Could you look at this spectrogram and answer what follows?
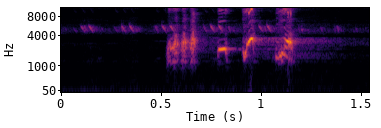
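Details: Single lively phrase from a decoy bulbul: a rush of rich, rolling whistled notes rising and falling, preceded by soft high ticks.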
